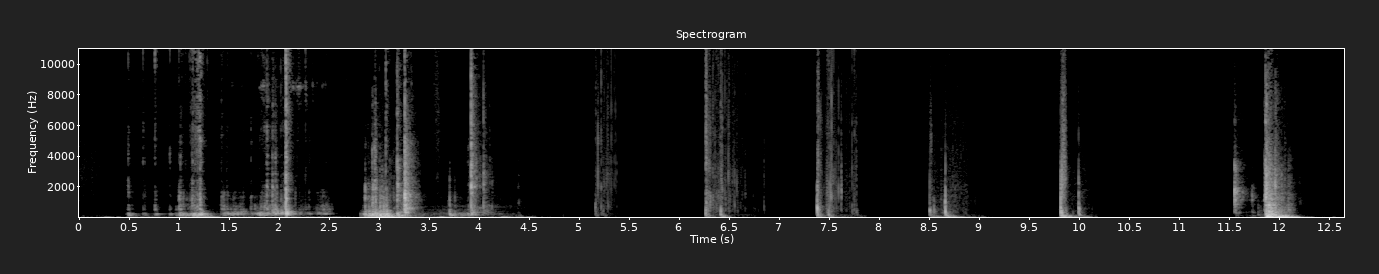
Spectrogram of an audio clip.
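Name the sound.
keys jangling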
